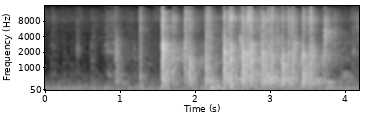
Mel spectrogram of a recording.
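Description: Brief hand clapping from a small audience, starting about a second in as a run of quick, sharp claps and stopping just before the end.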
